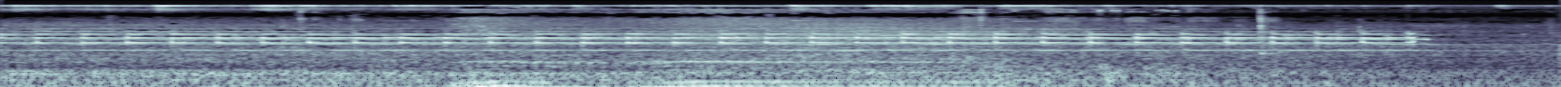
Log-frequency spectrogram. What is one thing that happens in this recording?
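A railroad crossing bell rings steadily and rapidly.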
